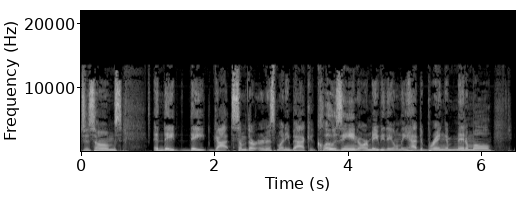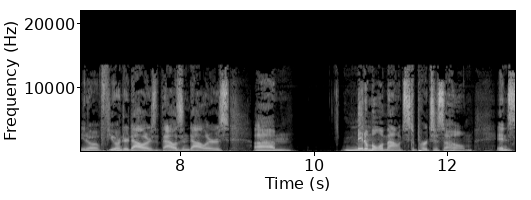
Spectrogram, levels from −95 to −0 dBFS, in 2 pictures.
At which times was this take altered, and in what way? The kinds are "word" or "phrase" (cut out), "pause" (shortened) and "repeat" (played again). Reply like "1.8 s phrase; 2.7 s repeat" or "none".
none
